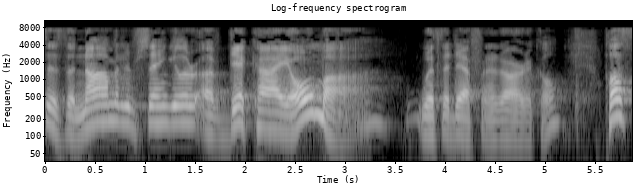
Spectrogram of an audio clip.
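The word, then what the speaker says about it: dikaioma (δικαίωμα): So here we have the new word in this word group of dikaioma. D-I-K-A-I long O-M-A. Dikaioma.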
